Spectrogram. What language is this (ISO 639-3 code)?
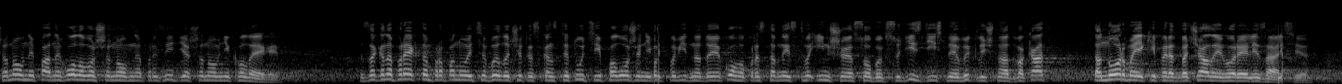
ukr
